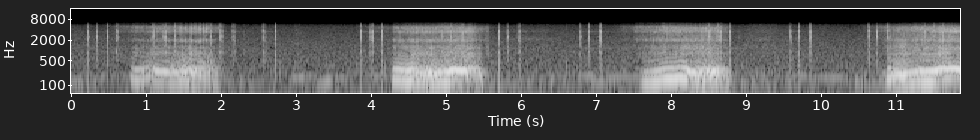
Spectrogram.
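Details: Snoring: loud, rough snores on each breath in, about 18 a minute, separated by quiet pauses and clicking sounds.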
